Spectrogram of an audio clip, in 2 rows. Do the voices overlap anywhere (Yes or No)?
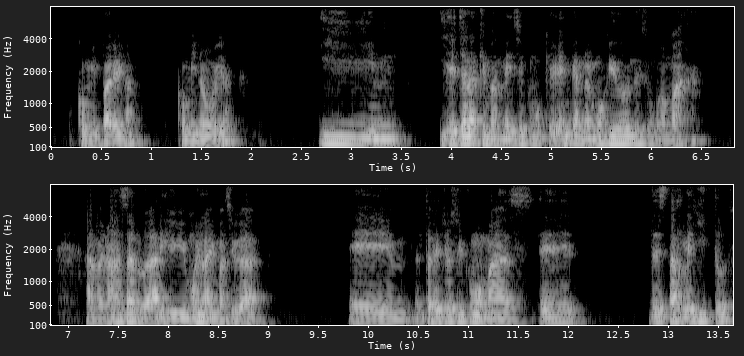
No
